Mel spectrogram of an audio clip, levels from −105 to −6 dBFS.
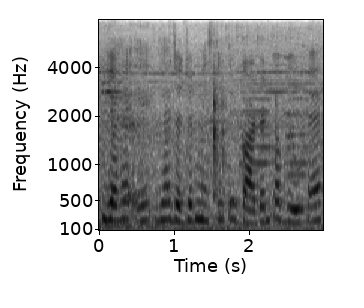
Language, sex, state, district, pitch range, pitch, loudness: Hindi, female, Haryana, Jhajjar, 210-235 Hz, 225 Hz, -17 LUFS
